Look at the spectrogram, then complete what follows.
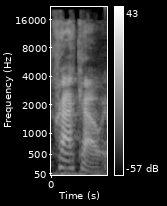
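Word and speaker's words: Kraków: I've been to Cacao or I guess KKow is how you say it in Polish.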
